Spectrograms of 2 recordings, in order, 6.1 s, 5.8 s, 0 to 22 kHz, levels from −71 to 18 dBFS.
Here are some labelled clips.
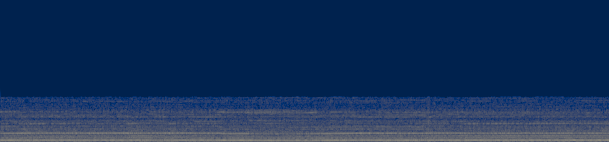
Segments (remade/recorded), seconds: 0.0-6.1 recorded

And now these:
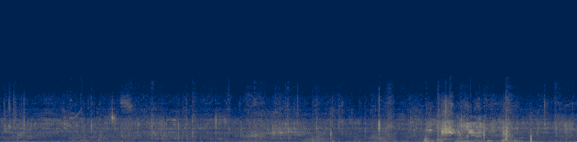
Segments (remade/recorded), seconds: 0.0-0.6 remade; 0.6-1.0 recorded; 1.0-4.5 remade; 4.5-4.9 recorded; 4.9-5.8 remade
